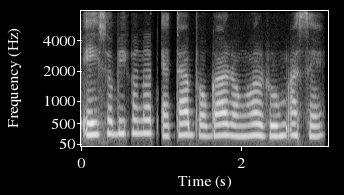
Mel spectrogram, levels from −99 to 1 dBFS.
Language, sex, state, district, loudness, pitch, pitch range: Assamese, female, Assam, Kamrup Metropolitan, -17 LUFS, 245 Hz, 235-260 Hz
